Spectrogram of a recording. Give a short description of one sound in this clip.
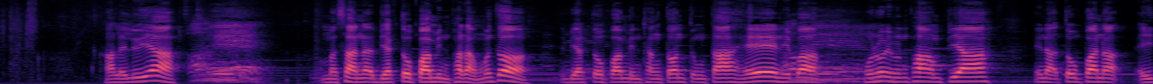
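A man sings loudly and clearly close by, with pauses between phrases.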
